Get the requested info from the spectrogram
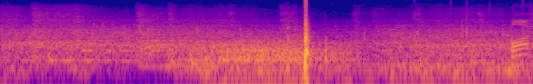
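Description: A cricket bat striking the ball once, a single sharp crack about two seconds in, the ball taken off the bottom of the bat, over steady stadium crowd noise.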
